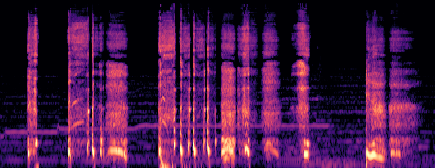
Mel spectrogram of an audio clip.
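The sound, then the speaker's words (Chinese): A woman coughs in a series of harsh, sputtering fits made of many short bursts, with gasping breaths between them and brief silences. “妇人又咳了起来。”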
